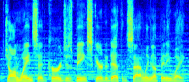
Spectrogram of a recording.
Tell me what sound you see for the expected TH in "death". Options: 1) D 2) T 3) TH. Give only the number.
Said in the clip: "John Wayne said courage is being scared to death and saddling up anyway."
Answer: 3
